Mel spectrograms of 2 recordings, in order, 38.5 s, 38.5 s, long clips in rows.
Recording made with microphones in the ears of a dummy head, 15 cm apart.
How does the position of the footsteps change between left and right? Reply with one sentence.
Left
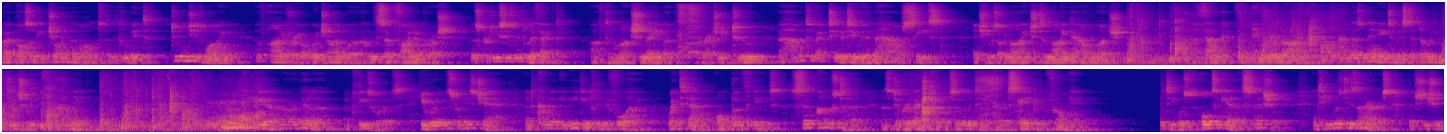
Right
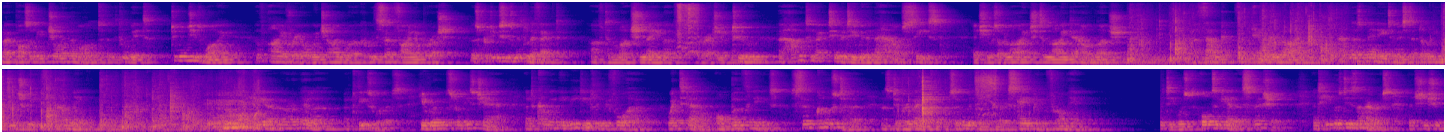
In this clip you hear the footsteps go right and come back.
